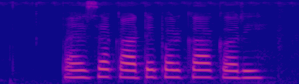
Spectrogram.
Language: Magahi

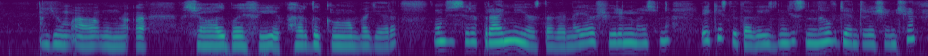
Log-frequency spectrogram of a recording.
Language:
Kashmiri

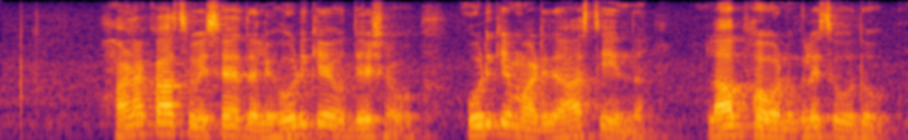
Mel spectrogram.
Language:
Kannada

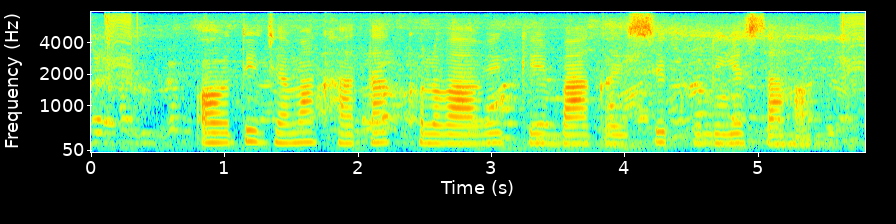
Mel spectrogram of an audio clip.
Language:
Bhojpuri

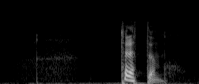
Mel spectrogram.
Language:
Norwegian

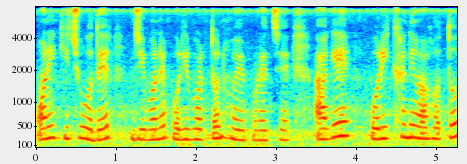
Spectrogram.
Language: Bangla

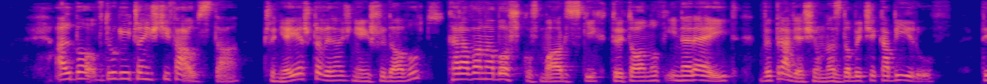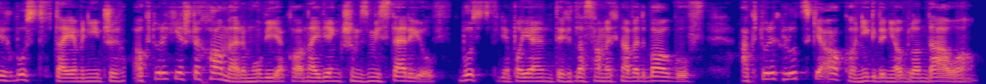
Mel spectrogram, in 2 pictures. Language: Polish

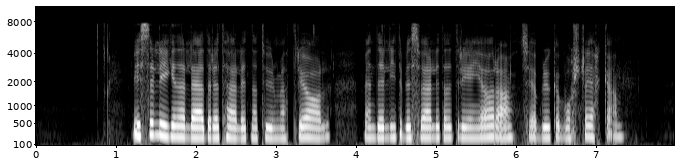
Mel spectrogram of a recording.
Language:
Swedish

